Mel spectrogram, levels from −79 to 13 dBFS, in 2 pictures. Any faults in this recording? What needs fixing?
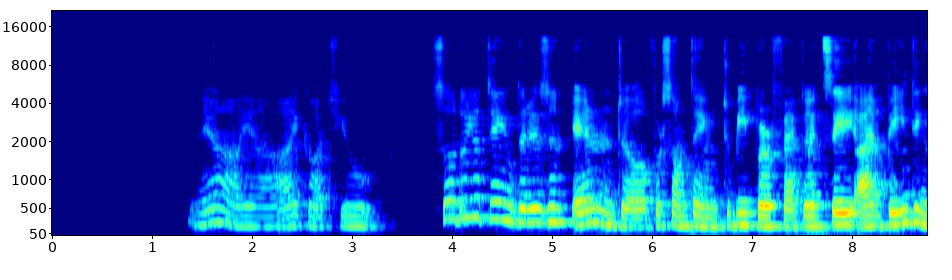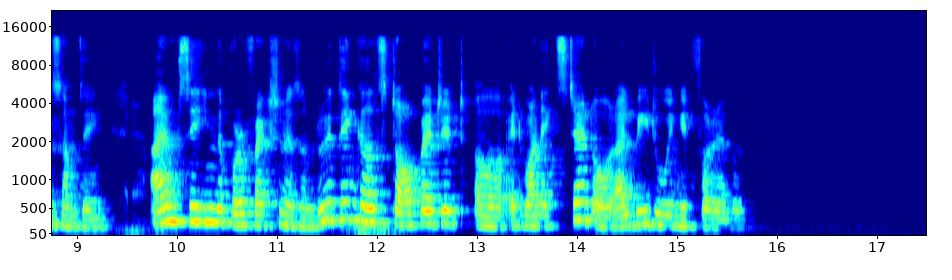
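Automatic gain rising runs from 1.21 to 7.59 s, ending just before "say I'm painting something". The gain control judged the speech input too quiet and climbed about 12 dB over roughly six seconds, so voice and room noise swell together. Setting a fixed input gain at the correct level, or disabling the automatic gain control, prevents this.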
